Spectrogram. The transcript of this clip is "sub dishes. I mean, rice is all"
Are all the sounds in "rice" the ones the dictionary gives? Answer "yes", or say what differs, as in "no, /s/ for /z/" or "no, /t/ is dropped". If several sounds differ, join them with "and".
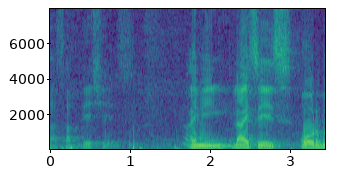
no, /l/ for /ɹ/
